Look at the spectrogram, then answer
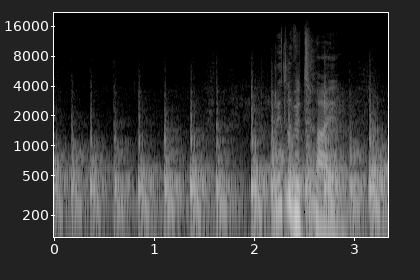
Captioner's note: soft bang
